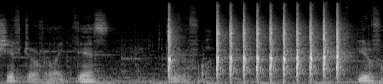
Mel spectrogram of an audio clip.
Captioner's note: instrument clicking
